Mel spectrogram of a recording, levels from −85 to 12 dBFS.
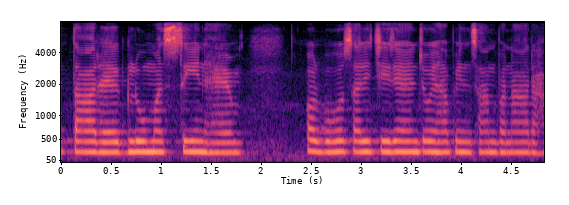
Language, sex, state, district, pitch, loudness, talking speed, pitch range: Hindi, female, Uttar Pradesh, Shamli, 225 Hz, -15 LUFS, 200 wpm, 220-225 Hz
